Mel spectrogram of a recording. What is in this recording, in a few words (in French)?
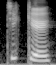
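"TICKET", French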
